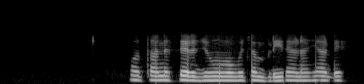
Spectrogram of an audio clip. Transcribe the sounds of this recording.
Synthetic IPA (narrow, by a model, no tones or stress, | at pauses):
oːt̪aːneːsɪɾd͡ʒũːʋə̃ːɡoːt͡ʃəmbɽiːɾɛːnaːɦiːaːɖeː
